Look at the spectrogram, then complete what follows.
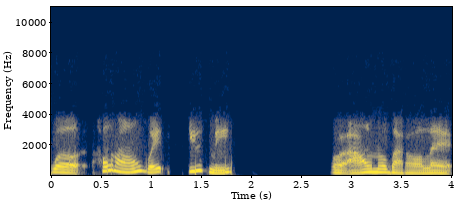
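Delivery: ordinary delivery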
